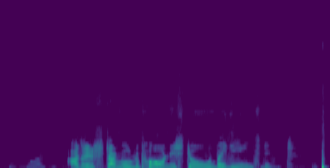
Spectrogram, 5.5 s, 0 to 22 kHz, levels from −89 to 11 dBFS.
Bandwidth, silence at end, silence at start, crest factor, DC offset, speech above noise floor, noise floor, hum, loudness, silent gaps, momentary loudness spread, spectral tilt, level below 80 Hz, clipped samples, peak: 4.4 kHz; 0.05 s; 1.2 s; 30 dB; under 0.1%; 39 dB; -79 dBFS; none; -37 LUFS; none; 16 LU; -9.5 dB/octave; -48 dBFS; under 0.1%; -6 dBFS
